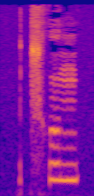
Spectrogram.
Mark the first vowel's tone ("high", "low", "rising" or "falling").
high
